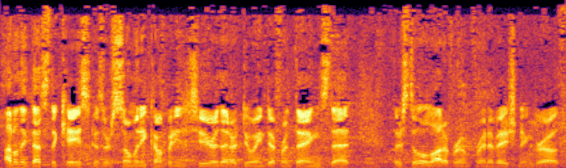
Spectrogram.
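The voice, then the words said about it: Scottish accent. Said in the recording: “the lovely Scottish accent. The only Scottish accent I've heard here”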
